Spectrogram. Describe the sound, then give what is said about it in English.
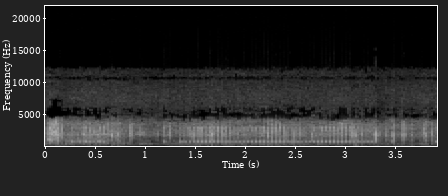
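A telephone rings in two bursts, a short one and then a longer sustained trill, heard over a dense, noisy background with some muffled voice activity. “Where's the phone?”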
